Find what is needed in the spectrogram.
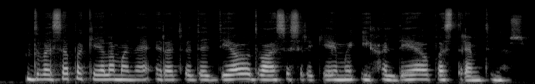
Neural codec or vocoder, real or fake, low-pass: none; real; 14.4 kHz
